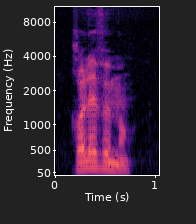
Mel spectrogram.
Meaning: 1. recovery 2. raising 3. restoring 4. bearing
- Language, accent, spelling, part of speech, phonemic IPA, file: French, France, relèvement, noun, /ʁə.lɛv.mɑ̃/, LL-Q150 (fra)-relèvement.wav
